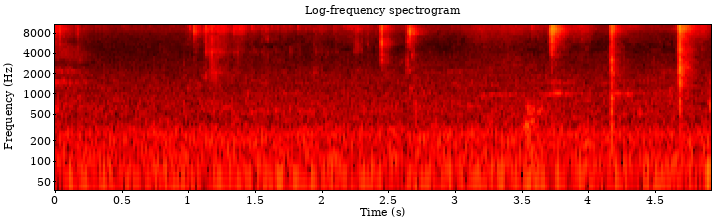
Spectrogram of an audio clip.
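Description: A person drinks water in a quiet room, with several soft, wet gulps and mouth squishes spaced unevenly over a few seconds and no talking.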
